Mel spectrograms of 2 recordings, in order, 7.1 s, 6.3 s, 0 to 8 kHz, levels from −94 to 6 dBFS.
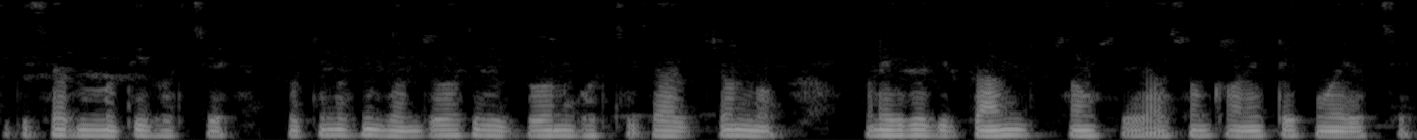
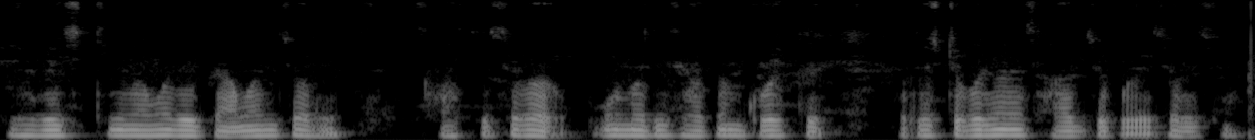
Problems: continuous background conversations, low volume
